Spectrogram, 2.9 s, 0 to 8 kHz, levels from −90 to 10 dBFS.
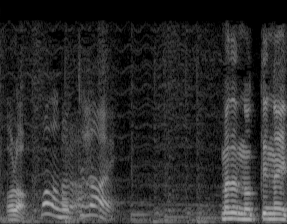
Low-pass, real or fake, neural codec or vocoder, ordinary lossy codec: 7.2 kHz; real; none; MP3, 64 kbps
